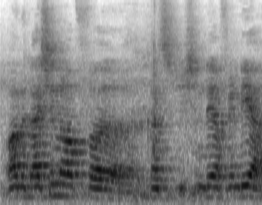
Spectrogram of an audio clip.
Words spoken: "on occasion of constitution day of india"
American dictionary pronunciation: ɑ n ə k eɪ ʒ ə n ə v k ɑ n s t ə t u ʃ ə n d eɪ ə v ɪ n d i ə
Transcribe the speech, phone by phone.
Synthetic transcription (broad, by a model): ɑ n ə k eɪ ʃ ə n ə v k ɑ n s t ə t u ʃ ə n d eɪ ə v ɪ n d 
